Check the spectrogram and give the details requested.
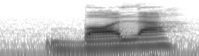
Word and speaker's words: bola: bola which means ball you notice the difference between how i say bola and ball just to give you a comparison i'm going to pronounce it flipped bella that's the difference bola you pronounce this as bola to eat some people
